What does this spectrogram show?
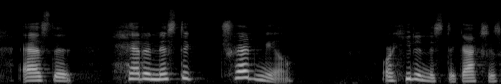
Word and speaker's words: hedonistic: So this is what psychologists and sociologists refer to as the hedonistic treadmill, or hedonistic, actually is how you pronounce that, sorry.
